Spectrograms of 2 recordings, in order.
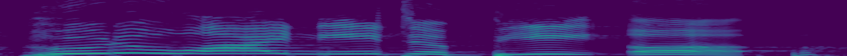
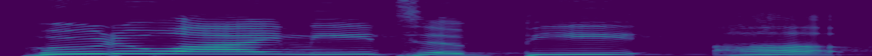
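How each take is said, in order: First: Loud, slow, menacing bellow; tough guy threat. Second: Loud slow challenge, stress on who; repeated threat. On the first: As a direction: bark it like a bruiser looking for a fight. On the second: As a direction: demand it again, heavier on who. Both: Retold or imitated.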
